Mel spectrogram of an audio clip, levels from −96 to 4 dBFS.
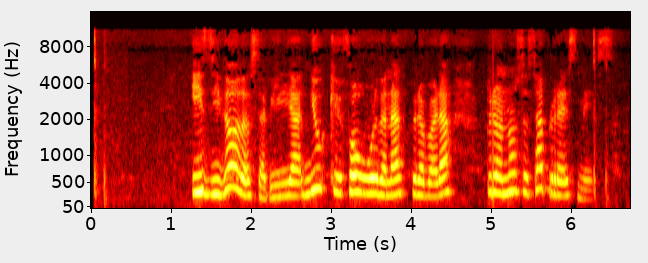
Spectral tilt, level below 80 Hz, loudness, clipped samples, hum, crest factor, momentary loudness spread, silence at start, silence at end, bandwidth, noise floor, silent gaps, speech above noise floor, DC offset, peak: -4 dB/octave; -66 dBFS; -16 LUFS; under 0.1%; none; 18 dB; 15 LU; 1.25 s; 0.5 s; 11.5 kHz; -58 dBFS; none; 42 dB; under 0.1%; 0 dBFS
